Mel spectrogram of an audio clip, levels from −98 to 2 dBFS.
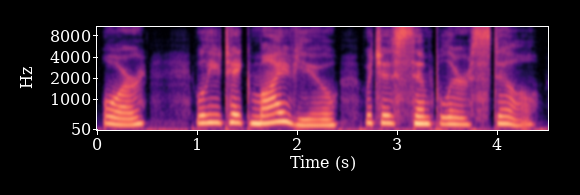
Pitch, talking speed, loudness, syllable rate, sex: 220 Hz, 135 wpm, -18 LUFS, 3.1 syllables/s, female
